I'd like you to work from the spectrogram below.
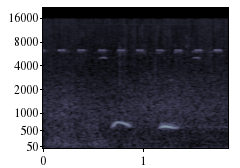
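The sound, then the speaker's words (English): Two soft, low hoots from an owl, a boobook, spaced about half a second apart over a steady night-time background with faint, regular insect-like ticks above. “That's a boobook. It's a type of owl, not a night parrot.”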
